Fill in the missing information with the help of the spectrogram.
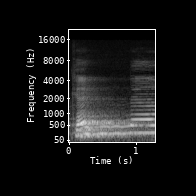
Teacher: Kalla huruf lam tasydid ditekan membacanya.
